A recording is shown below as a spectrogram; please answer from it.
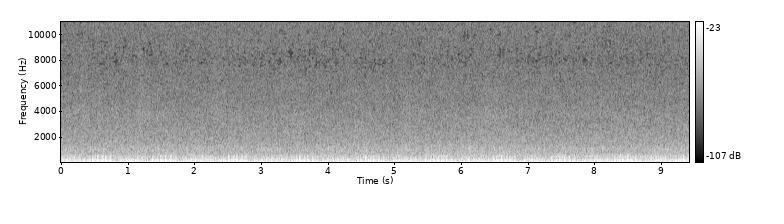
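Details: Male house cat purring as he is petted, recorded 16 March 2018; deep continuous rumble pulsing in roughly one-second cycles as the breath goes in and out, soft and even throughout.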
